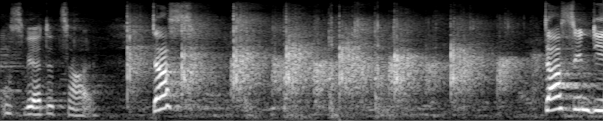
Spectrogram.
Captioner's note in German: Beifall bei Abgeordneten der CDU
